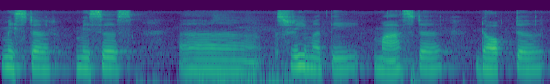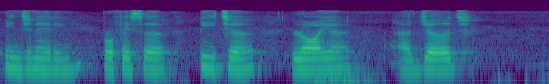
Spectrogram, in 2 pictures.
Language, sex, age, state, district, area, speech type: Telugu, female, 60+, Telangana, Medchal, urban, spontaneous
